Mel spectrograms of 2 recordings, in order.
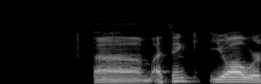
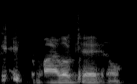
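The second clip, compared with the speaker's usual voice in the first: low, soft and dejected; sad bard; 4 semitones lower, 6 dB quieter than usual. Acted. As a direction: finish glumly, under the breath. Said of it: "he looks kinda sad".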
